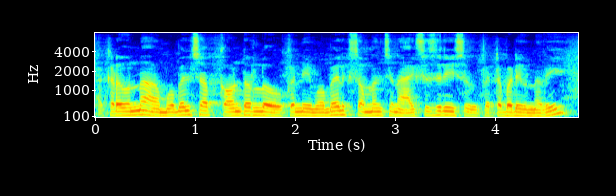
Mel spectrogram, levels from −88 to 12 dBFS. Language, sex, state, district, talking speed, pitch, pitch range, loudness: Telugu, male, Telangana, Mahabubabad, 160 wpm, 125 Hz, 115-135 Hz, -15 LUFS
